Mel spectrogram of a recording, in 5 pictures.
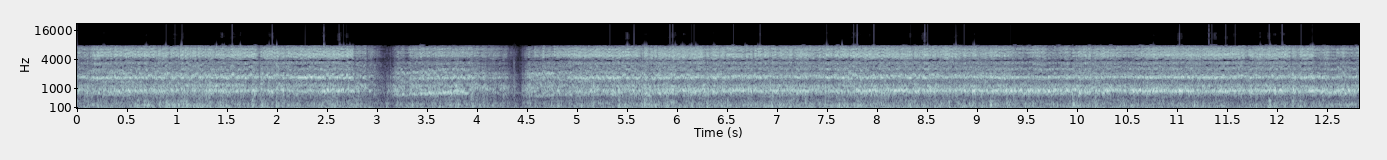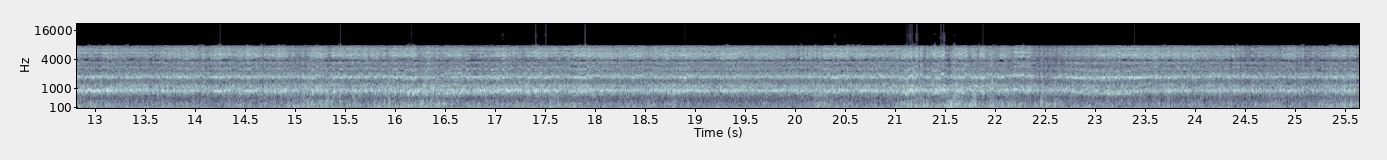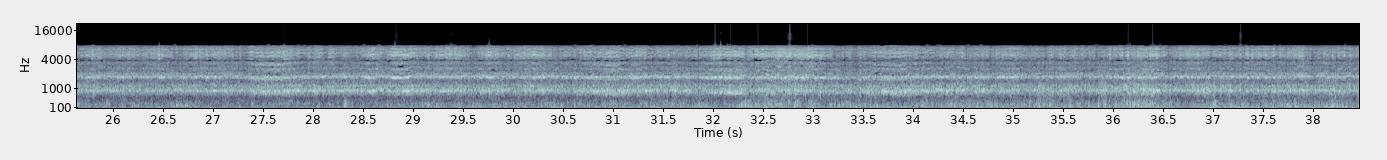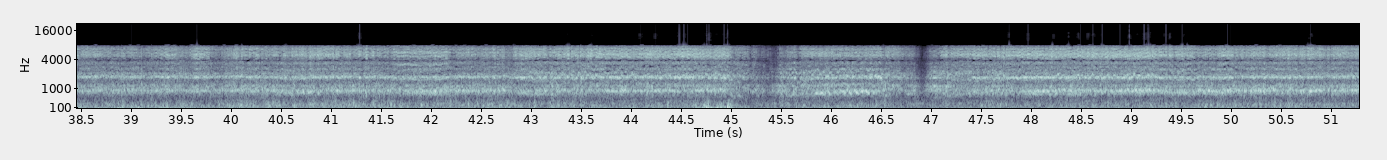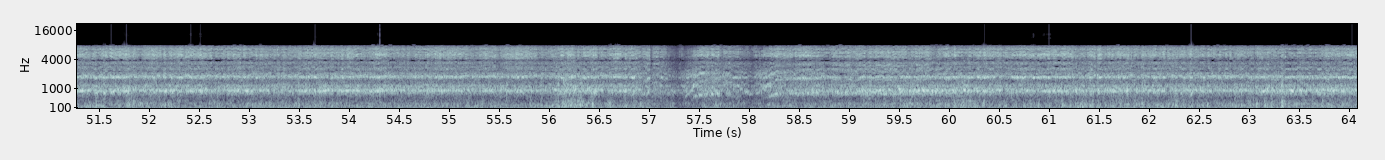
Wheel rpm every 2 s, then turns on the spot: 200, 150, 140, 230, 230, 220, 230, 230, 230, 230, 230, 230, 230, 230, 230, 230, 220, 230, 230, 230, 230, 210, 140, 130, 210, 230, 230, 230, 160, 160, 230, 230.
none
